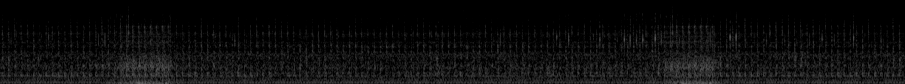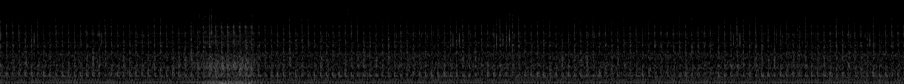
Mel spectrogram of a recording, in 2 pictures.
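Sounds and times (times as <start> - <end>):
film projector clattering: 0.0 - 18.0.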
